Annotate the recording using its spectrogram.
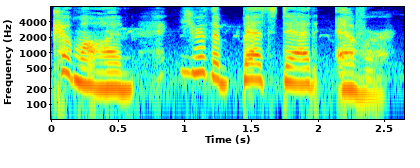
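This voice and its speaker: In emotive video game story dialogue, a female voice actor plays a sincere, earnest, imaginative young boy who sounds hopeful and grateful. She uses a full character voice that is high-pitched, with huge pitch swings and a slightly slow pace.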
